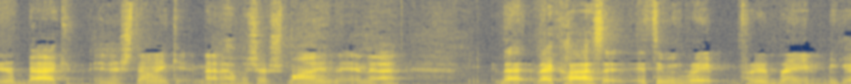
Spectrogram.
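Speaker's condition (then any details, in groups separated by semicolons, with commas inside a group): Traumatic brain injury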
